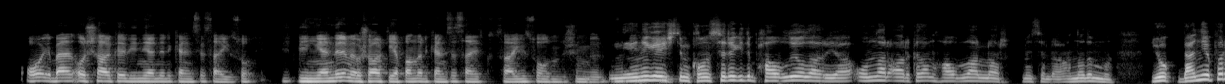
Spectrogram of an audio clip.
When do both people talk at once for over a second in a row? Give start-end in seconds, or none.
none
